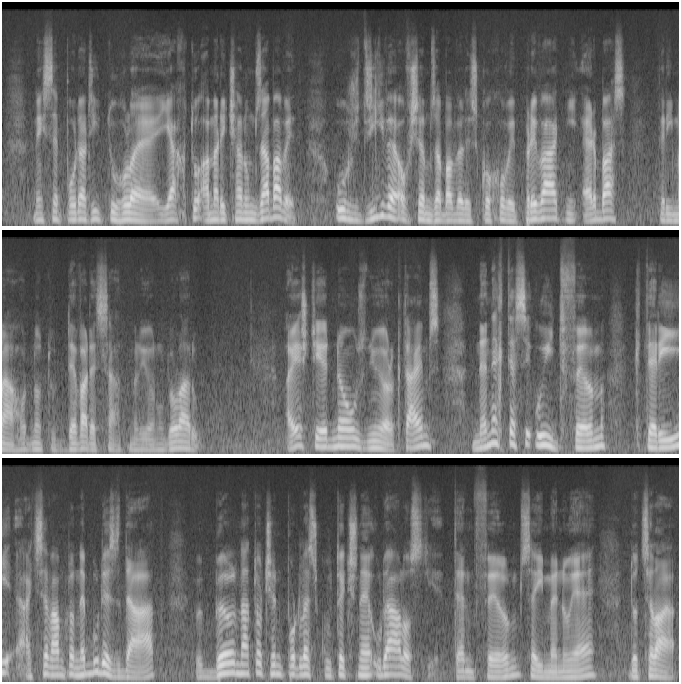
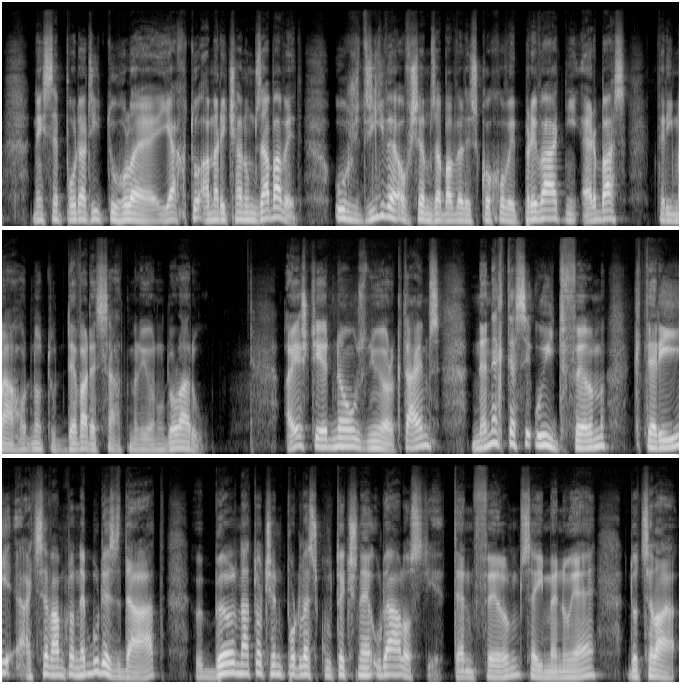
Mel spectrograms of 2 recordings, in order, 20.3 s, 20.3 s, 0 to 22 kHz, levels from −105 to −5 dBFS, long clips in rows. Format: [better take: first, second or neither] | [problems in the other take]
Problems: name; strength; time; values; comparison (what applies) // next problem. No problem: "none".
second | hiss; faint; throughout; 25 dB below the speech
